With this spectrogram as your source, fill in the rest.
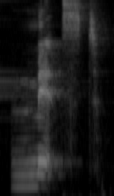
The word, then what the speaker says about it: midst: This is a tricky one simply because of pronunciation. When you hear this in spoken English, I'm in the midst of a big project, it's easy to confuse this with mist.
